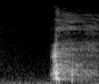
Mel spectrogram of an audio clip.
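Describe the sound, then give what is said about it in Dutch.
An aborted sneeze: a single breathy, gusty burst that builds and then trails off without the full sneeze ever arriving. “Komt hij nou of komt hij niet? Ja, soms heb je dat, hè? Ik moest even niezen, maar het lukt even niet.”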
